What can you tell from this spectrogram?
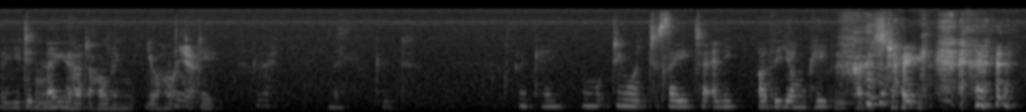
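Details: Adult interviewer speaking, with brief replies from a second speaker; no speech disorder.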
